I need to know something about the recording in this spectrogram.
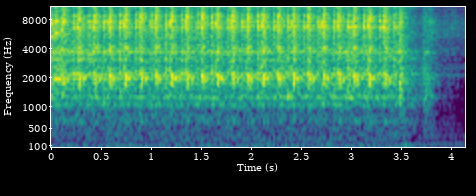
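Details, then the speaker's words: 2007 Yamaha C3 50cc (XF50W) scooter, fuel tank and pump replaced after ethanol and storage damage, fresh plug: starter churns evenly at about three beats a second but never catches; cranks but won't start, owner suspects the fuel line is clogged again. "So what happens when I fire it up here, it just goes cranky, cranky, cranky, and never starts. So she's gotten clogged up yet again."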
